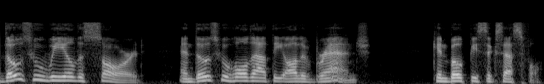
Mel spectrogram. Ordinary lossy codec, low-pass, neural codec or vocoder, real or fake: MP3, 64 kbps; 7.2 kHz; codec, 16 kHz, 0.4 kbps, LongCat-Audio-Codec; fake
